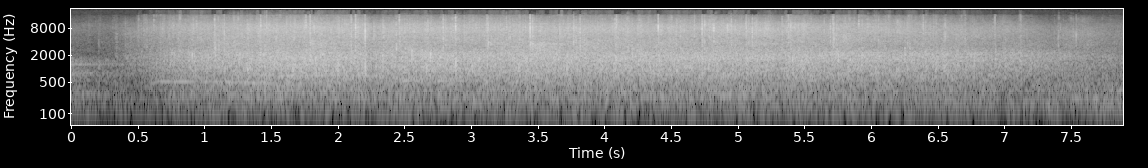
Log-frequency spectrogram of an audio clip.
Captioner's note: applause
